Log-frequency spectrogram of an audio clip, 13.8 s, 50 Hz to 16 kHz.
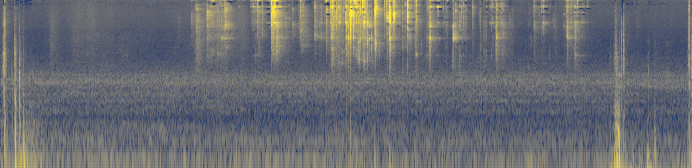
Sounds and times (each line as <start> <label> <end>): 3.8 shaking its keys 11.8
